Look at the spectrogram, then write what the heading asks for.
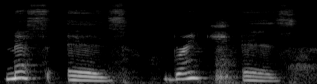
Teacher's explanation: adding a vowel sound in between two hissing sounds makes the word easier to say, okay? Now that we've added an extra vowel sound, these words are much easier to say, like mess is, branch is, okay?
